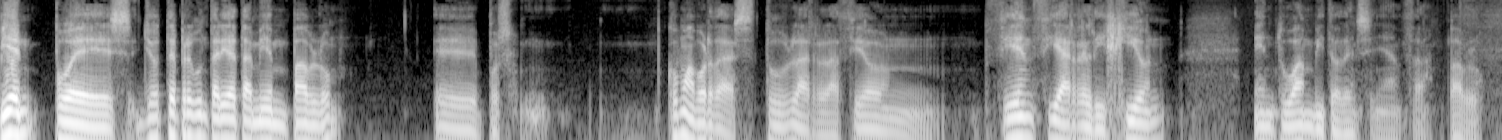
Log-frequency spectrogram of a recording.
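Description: A man with a very deep, low pitch speaks very slowly with lively intonation and long, frequent pauses, in a very clean recording with a silent background. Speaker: radio host. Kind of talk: religious radio talk show.

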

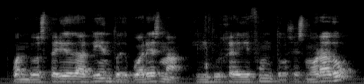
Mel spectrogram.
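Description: The man keeps a moderate pace while music plays in the background. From Spain, Zaragoza (Aragon). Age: 30s. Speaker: school counselor. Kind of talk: interview. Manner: halting, with repetitions.

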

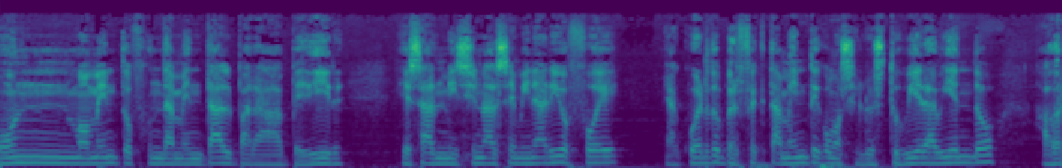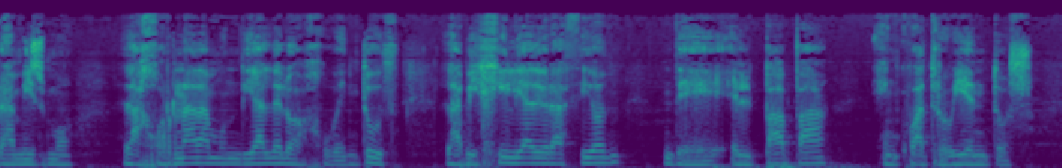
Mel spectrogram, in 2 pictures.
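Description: A man speaks in a normal speaking voice at medium pitch and a moderate pace. His loudness stays very even and his intonation fairly even. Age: 20s. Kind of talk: radio interview.

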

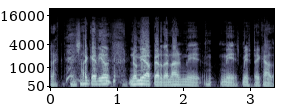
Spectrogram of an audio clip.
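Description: Dry and close with no echo, a man's voice carries ordinary pitch variation. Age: 50s. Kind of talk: testimony. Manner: halting, repeats words.

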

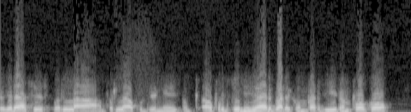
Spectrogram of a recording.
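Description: The speaker is a man with an English accent. He talks at a fairly slow pace. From US, Dallas, Texas. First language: English (speaking Spanish). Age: young. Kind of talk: radio interview. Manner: halting.

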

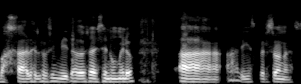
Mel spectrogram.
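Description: The man's voice sits at a medium pitch. He talks at a fairly slow pace. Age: 20s. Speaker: guest, newlywed. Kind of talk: testimony.

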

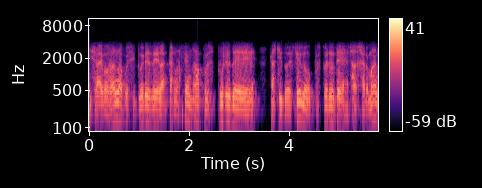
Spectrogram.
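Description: Here a man of medium pitch talks at a moderate pace with ordinary pitch variation. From Madrid, Spain. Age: 50s. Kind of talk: radio interview testimony. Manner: hesitant, many fillers.

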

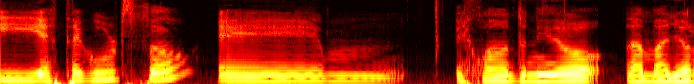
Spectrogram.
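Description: A woman speaks at a medium pitch with a dark, mellow tone and a flat, monotone delivery. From Extremadura, Spain (Cáceres). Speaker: university student. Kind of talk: casual chat. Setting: radio studio.

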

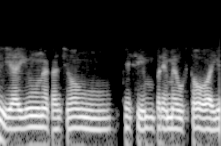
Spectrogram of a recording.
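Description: A man's fairly low-pitched voice. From Peru. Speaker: football coach. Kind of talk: interview. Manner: halting.

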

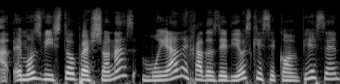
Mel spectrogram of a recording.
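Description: In a very clean recording with a silent background, a woman with an English-speaking accent talks at a moderate pace with very wide pitch swings. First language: English (speaking Spanish). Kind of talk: radio interview. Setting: studio.

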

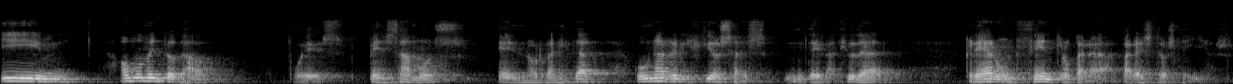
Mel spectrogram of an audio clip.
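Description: At a very slow pace with long, frequent pauses, a man speaks in a medium pitch with ordinary pitch variation and big swings in loudness. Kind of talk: recorded audio message. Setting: self-recorded audio sent from abroad.

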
